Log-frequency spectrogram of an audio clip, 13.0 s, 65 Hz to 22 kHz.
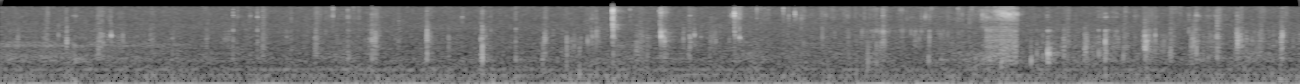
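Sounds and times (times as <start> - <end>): biting and chewing: 0.0 - 13.0.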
